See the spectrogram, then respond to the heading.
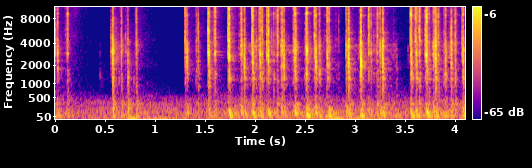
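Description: Both hands type with their fingertips on a full-size white plastic Ducky One 2 mechanical keyboard with Cherry MX Brown switches, backlit and with a hollow case, resting on a desk. Quick, uneven bursts of sharp, bright clacks are broken by brief pauses. Each keystroke dies away almost at once, over a faint hollow low thump.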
